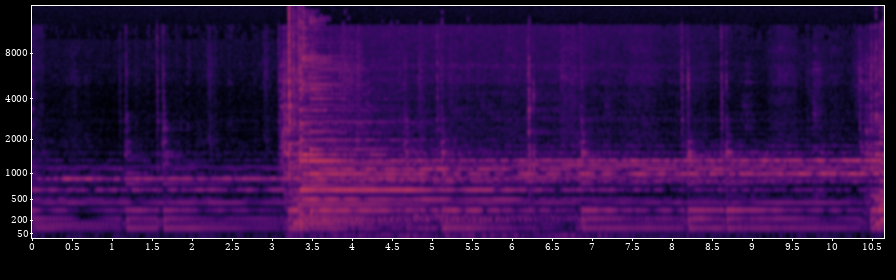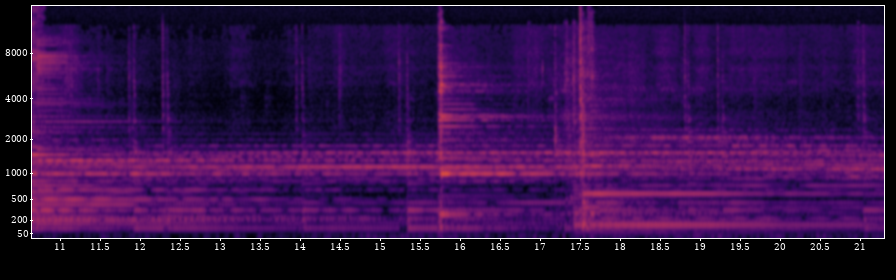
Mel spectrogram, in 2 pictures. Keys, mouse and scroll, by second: 1.4 g, 2.4 r, 5.3-7.0 shift+drag, 7.7 s, 10.8-12.4 drag, 17.5-19.1 shift+drag, 19.1 a, 19.7-21.3 right drag.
